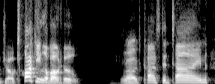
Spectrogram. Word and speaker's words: Constantine: talking about who well Constantine rhymes with swine we spoke with Sai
